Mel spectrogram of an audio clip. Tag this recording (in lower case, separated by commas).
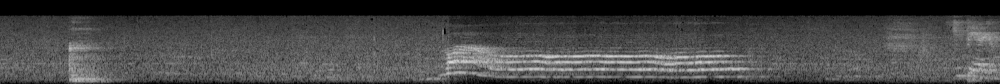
speech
